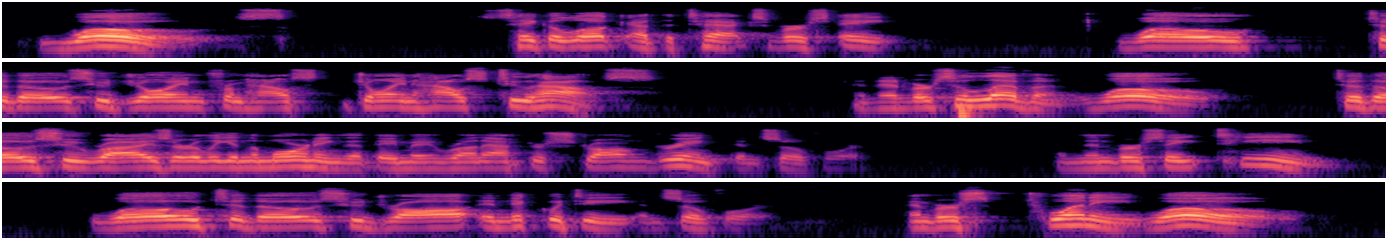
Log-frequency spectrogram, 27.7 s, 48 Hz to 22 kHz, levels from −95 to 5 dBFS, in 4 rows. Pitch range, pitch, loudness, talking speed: 155-180 Hz, 160 Hz, -24 LUFS, 130 wpm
